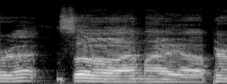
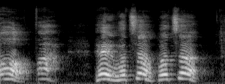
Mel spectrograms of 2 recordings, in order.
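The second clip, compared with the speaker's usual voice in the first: mock scared, flustered, startled, high-pitched voice; 9 semitones higher than usual. Retelling being surprised by the father's friends: imitating a startled reply. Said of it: "they scared the shit out of me".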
